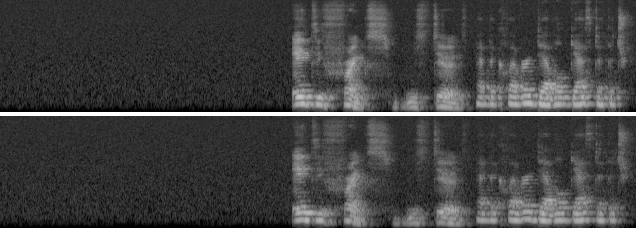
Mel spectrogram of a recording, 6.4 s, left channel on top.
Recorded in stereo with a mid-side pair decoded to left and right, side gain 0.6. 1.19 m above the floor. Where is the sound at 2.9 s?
30° left, 6.5 m.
